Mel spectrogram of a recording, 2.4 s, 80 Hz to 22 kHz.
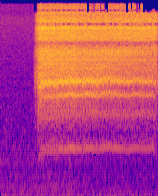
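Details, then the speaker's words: Hornby R693 HST power car motor, circa 1990, just rebuilt: a sharp, steady high-pitched screech starts as soon as power is applied. Dry motor bearing squeal; fix is a little oil on the bearing behind the worm gear and the front shaft bearing. "making that awful screeching noise. That's very common with these uh motors."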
